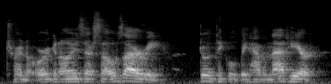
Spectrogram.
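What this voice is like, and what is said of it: Put-on Irish accent. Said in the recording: “attempt my best impersonation of Sam Neill's Irish detective character ... You sound more Northern Irish.”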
